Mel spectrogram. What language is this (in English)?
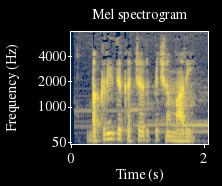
Gujari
